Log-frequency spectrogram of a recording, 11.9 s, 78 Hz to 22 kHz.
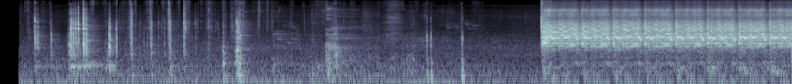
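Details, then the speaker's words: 2001 Honda VFR800FI (Gen 5) revived after restoration, coolant refilled with water: scattered starter clicks and several seconds of cranking, then it catches and settles into a strong, steady run; engine sounds really good. "yes so she runs now the engine sounds really really good"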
